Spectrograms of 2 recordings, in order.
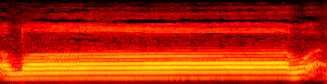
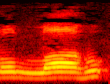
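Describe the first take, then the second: First: The long vowel is stretched far beyond normal. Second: The long vowel is held for a normal length. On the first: The speaker calls it wrong. "ينكر على من يمد فوق الأذان الطبيعي، كان يقول الله، لا هذا لا يصح" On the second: The speaker calls it right. "هذا الأذان"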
